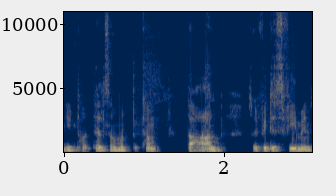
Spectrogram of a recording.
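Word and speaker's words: تعالَ: So it will be ta'ala. So it's normally it is ta'ala, but it is pronounced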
